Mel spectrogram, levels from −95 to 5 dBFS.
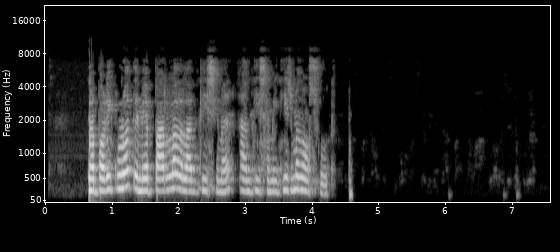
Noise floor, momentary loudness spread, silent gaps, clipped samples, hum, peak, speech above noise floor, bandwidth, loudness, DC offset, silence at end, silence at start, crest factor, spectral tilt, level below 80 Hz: -80 dBFS; 18 LU; none; under 0.1%; none; 0 dBFS; 64 dB; 7.8 kHz; -16 LUFS; under 0.1%; 3 s; 0.65 s; 18 dB; -5 dB/octave; -64 dBFS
